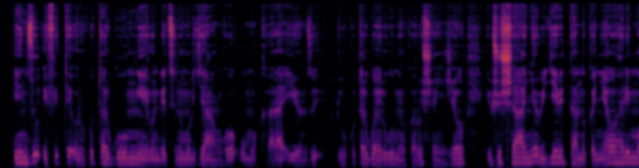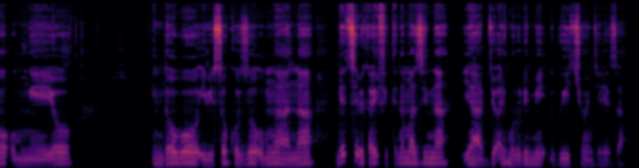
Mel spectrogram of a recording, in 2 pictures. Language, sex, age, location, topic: Kinyarwanda, male, 18-24, Nyagatare, education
